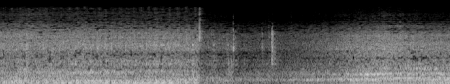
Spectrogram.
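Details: Yamaha Nmax scooter after repair of a wiring fault that caused crank-no-start: engine note dips, then settles into a steady, even idle that builds back smoothly with no stumbling; normal idle.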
